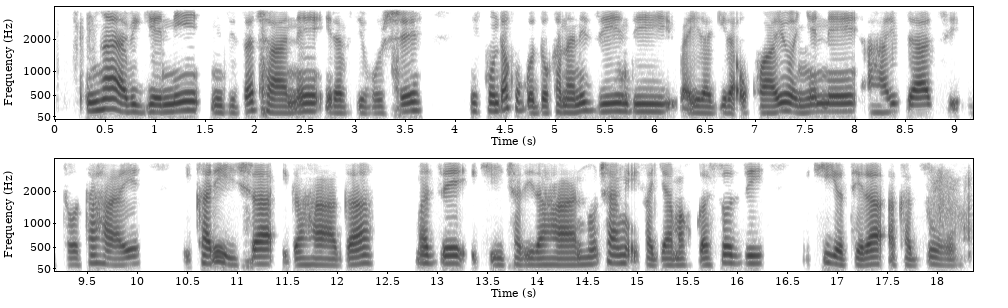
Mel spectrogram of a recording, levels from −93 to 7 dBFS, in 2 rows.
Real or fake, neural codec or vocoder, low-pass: real; none; 3.6 kHz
